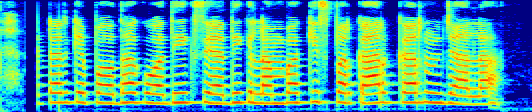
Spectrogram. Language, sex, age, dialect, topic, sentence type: Magahi, female, 18-24, Southern, agriculture, question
